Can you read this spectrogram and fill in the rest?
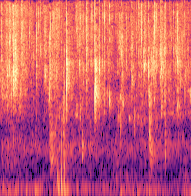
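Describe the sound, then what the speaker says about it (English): Rainwater drips from a roof into a puddle during rain, a few quiet scattered drips against a soft wet background wash, no talking. "the rain falls on the thing or whatever on the roof, and it just keeps dripping and dripping and dripping for a while"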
